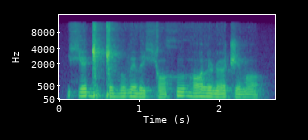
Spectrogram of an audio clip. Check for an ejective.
absent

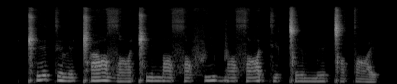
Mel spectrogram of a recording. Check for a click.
present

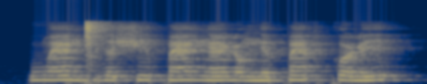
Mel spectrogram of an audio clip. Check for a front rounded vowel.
absent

